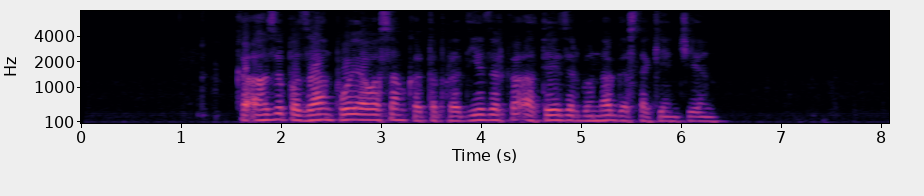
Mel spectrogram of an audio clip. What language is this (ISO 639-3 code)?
oru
